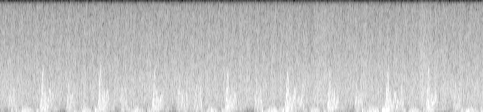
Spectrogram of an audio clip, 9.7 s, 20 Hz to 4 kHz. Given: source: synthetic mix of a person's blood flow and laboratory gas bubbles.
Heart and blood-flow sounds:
Doppler ultrasound of blood flow; precordium
no bubbles
From the record:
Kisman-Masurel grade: 000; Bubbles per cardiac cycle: 0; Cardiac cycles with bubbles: 0%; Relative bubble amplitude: no bubbles discernible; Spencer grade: 0 (complete lack of bubble signals)

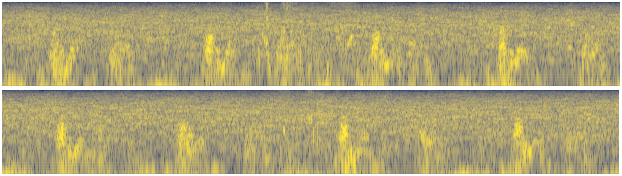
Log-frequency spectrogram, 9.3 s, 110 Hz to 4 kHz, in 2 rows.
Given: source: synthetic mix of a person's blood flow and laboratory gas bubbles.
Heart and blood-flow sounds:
Doppler ultrasound of blood flow; precordium
1.59-1.73 s: bubbles
1.91-2.67 s: bubbles
6.67-6.87 s: bubbles
6.90-7.03 s: bubbles
From the record:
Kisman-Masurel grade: 221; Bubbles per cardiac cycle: several, 3 to 8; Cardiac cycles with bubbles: 10 to 50%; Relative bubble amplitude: barely perceptible (0.100 to 0.250); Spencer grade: 2 (many but less than half of the cardiac periods contain bubble signals, singularly or in groups); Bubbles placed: only in the low amplitude regions of the cardiac cycle

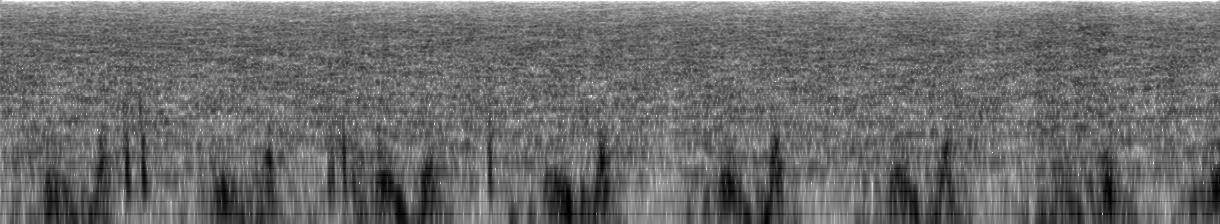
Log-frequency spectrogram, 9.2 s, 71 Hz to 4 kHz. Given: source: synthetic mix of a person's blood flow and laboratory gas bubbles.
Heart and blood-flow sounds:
Doppler ultrasound of blood flow; precordium
0.90-1.14 s: bubbles
2.44-2.96 s: bubbles
3.65-3.72 s: bubbles
From the record:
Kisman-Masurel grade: 123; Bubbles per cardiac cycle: 1 to 2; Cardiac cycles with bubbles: 10 to 50%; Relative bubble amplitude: loud (0.450 to 0.775); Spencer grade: 2 (many but less than half of the cardiac periods contain bubble signals, singularly or in groups); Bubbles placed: only in the low amplitude regions of the cardiac cycle

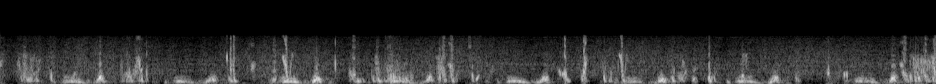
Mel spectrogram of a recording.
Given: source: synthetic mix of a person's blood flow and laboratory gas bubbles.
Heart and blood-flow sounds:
Doppler ultrasound of blood flow; precordium
0.00-0.05 s: bubbles
0.16-0.43 s: bubbles
0.48-0.56 s: bubbles
0.73-0.77 s: bubbles
1.19-1.51 s: bubbles
2.23-2.40 s: bubbles
2.50-2.57 s: bubbles
2.71-2.78 s: bubbles
2.81-2.94 s: bubbles
3.31-3.39 s: bubbles
3.48-3.68 s: bubbles
3.70-4.15 s: bubbles
4.36-4.59 s: bubbles
4.65-4.83 s: bubbles
5.57-5.71 s: bubbles
5.79-5.90 s: bubbles
6.00-6.15 s: bubbles
6.18-6.29 s: bubbles
6.69-6.88 s: bubbles
6.92-6.99 s: bubbles
7.05-7.19 s: bubbles
7.38-7.53 s: bubbles
7.95-8.03 s: bubbles
8.25-8.33 s: bubbles
8.43-8.50 s: bubbles
8.99-9.37 s: bubbles
From the record:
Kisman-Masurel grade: 242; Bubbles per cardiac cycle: several, 3 to 8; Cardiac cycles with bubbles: 100%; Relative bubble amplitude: moderate (0.250 to 0.450); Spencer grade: 3 (all of the cardiac periods contain showers or single bubble signals, but not dominating or overriding the cardiac motion signals); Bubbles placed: only in the low amplitude regions of the cardiac cycle

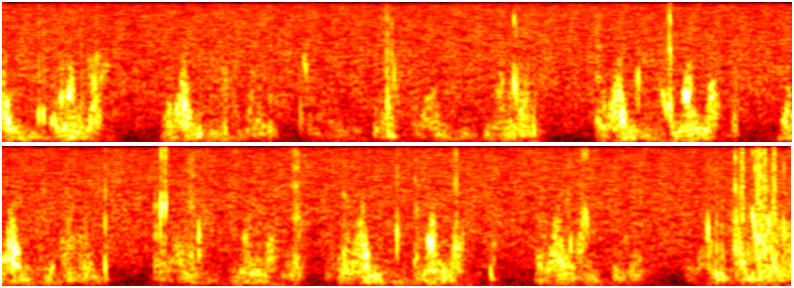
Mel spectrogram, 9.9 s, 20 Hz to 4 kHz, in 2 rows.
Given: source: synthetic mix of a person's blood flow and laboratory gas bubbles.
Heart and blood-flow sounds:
Doppler ultrasound of blood flow; precordium
0.21-0.44 s: bubbles
0.48-0.68 s: bubbles
1.21-1.28 s: bubbles
1.35-1.50 s: bubbles
1.65-1.72 s: bubbles
1.85-1.92 s: bubbles
2.31-2.50 s: bubbles
3.14-3.37 s: bubbles
3.70-3.76 s: bubbles
3.95-4.00 s: bubbles
4.09-4.25 s: bubbles
4.54-4.61 s: bubbles
5.21-5.50 s: bubbles
5.53-5.62 s: bubbles
5.85-6.22 s: bubbles
6.69-6.83 s: bubbles
6.96-7.21 s: bubbles
7.38-7.44 s: bubbles
7.50-7.55 s: bubbles
7.74-7.79 s: bubbles
7.95-8.04 s: bubbles
8.26-8.31 s: bubbles
8.38-8.61 s: bubbles
8.74-8.83 s: bubbles
9.30-9.87 s: bubbles
From the record:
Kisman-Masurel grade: 242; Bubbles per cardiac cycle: several, 3 to 8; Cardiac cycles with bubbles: 100%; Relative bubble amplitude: moderate (0.250 to 0.450); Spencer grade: 3 (all of the cardiac periods contain showers or single bubble signals, but not dominating or overriding the cardiac motion signals); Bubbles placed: only in the low amplitude regions of the cardiac cycle

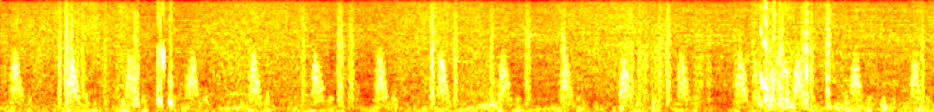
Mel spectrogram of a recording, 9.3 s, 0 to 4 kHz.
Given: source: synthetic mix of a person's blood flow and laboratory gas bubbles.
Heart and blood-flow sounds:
Doppler ultrasound of blood flow; subclavian vein
1.19-1.42 s: bubbles
1.54-1.76 s: bubbles
7.50-7.95 s: bubbles
From the record:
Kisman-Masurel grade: 223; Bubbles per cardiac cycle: several, 3 to 8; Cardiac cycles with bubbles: 10 to 50%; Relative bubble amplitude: loud (0.450 to 0.775); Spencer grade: 2 (many but less than half of the cardiac periods contain bubble signals, singularly or in groups); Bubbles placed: anywhere in the cardiac cycle

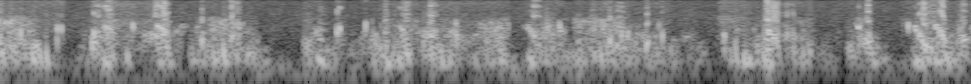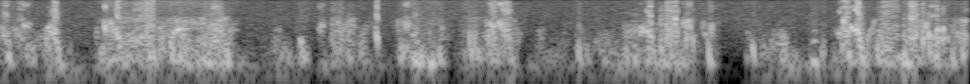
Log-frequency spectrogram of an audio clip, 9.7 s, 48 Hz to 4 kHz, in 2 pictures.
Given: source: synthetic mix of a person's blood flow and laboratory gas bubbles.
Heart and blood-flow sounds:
Doppler ultrasound of blood flow; precordium
0.00-0.37 s: bubbles
0.45-1.33 s: bubbles
1.52-1.76 s: bubbles
1.82-2.57 s: bubbles
2.63-3.48 s: bubbles
3.61-4.10 s: bubbles
4.25-4.44 s: bubbles
4.53-5.24 s: bubbles
5.34-6.08 s: bubbles
6.35-6.81 s: bubbles
6.84-7.14 s: bubbles
7.17-7.49 s: bubbles
7.74-8.47 s: bubbles
8.60-8.68 s: bubbles
8.91-9.00 s: bubbles
9.04-9.71 s: bubbles
From the record:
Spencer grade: 4 (maximum detectable bubble signal sounding continuously throughout systole and diastole of every cardiac period, and overriding the amplitude of the normal cardiac signals); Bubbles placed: anywhere in the cardiac cycle

